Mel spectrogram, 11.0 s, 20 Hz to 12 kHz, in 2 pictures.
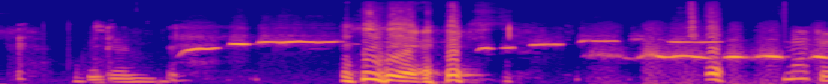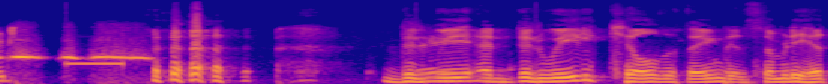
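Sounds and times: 
speech: 0.5 - 1.4, 2.3 - 3.5, 4.6 - 11.0
person whistling a tune: 1.2 - 6.7
laughter: 2.3 - 3.5, 4.5 - 4.8, 6.3 - 10.3.

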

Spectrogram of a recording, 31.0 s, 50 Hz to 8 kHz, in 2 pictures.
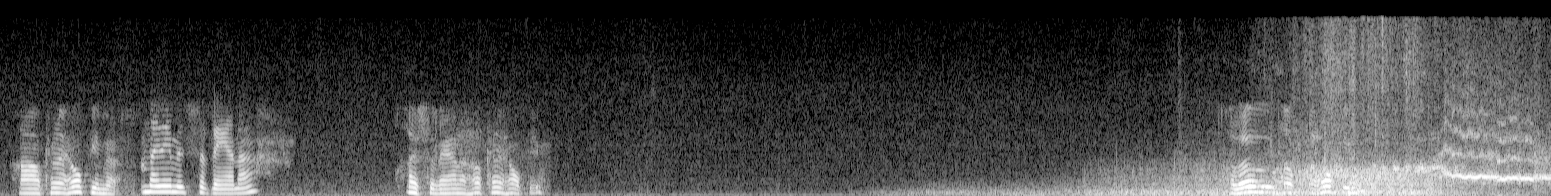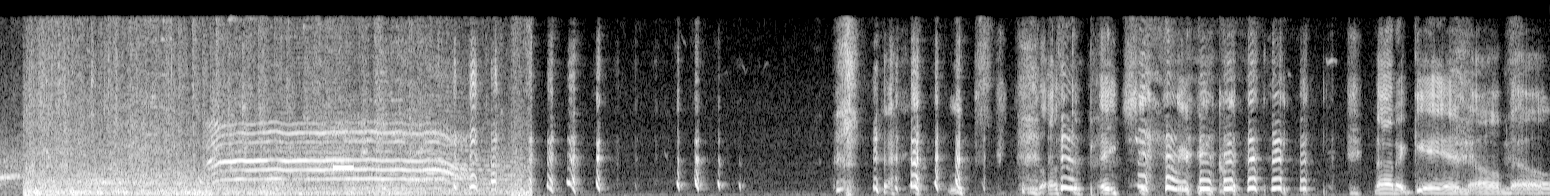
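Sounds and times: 
speech: 0.2 - 2.7, 4.0 - 5.6, 12.3 - 14.0
long loud tire screech of a skidding car: 8.7 - 20.8
clattering and rattling of a car crash: 11.7 - 14.7, 15.8 - 21.0
laughter: 19.8 - 23.1, 23.9 - 31.0.

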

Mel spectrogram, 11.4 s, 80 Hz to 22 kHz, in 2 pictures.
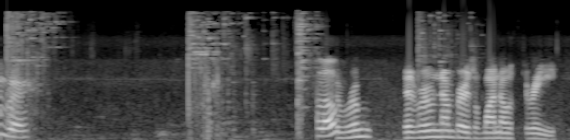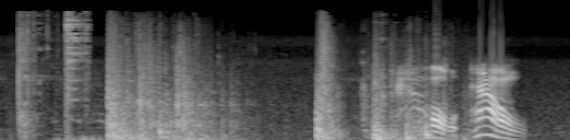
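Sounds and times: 
speech: 0.0 - 0.4, 3.2 - 5.6, 10.0 - 11.0
glass deliberately broken in a hotel: 0.0 - 0.9, 1.8 - 3.4, 4.1 - 4.9, 5.8 - 10.5
shattering glass shards tinkling onto the floor: 0.0 - 0.9, 1.8 - 3.4, 4.2 - 4.9, 5.9 - 6.6.

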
